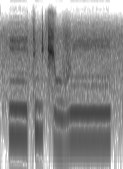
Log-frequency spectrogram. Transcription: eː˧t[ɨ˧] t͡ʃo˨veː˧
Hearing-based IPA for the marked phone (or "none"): ɨ˧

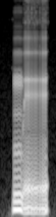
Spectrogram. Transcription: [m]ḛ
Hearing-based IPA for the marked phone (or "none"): m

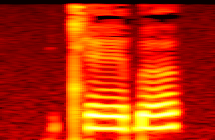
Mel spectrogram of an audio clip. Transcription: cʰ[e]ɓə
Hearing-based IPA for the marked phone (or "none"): e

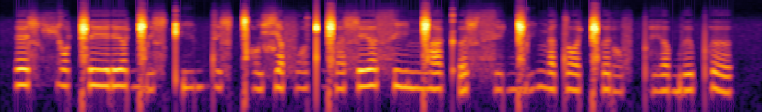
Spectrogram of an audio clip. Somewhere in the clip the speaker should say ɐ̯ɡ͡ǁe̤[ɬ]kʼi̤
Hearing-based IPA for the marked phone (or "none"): ɬ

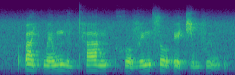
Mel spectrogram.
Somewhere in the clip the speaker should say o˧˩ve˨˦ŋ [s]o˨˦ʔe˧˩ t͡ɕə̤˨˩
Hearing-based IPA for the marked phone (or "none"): s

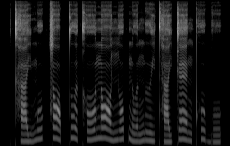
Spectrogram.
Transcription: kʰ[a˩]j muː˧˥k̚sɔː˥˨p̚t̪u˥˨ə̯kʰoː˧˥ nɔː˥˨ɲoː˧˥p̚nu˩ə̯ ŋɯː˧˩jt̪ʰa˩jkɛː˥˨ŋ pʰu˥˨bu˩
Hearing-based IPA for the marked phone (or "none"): a˩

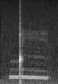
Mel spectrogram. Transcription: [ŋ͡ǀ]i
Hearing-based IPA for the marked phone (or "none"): ŋ͡ǃ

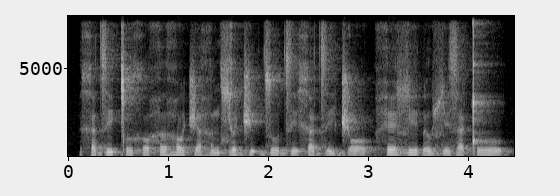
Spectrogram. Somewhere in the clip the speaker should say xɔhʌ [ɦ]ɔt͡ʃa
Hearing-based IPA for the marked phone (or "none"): ɦ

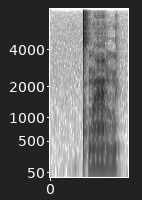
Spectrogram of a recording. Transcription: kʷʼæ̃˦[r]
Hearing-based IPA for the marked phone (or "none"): n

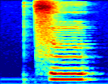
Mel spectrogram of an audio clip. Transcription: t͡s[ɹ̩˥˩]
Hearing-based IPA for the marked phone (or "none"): ɹ̩˥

